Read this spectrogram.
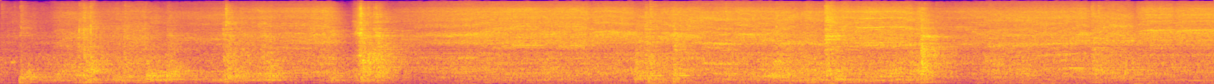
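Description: A spinning weapon whines and scrapes on the floor.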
